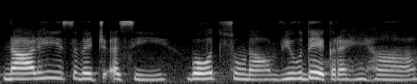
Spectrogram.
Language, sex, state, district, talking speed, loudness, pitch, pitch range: Punjabi, female, Punjab, Kapurthala, 155 wpm, -16 LUFS, 245 Hz, 230-260 Hz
